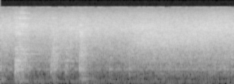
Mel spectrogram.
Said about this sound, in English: Add the tomatoes, the rest of the tomatoes, and stir it well.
